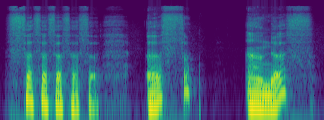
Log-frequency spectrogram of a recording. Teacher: le singulier, vous allez prononcer « œuf », et vous prononcez vraiment le F final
